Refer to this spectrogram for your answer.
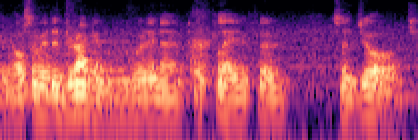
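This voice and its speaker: A man speaks with a Yorkshire accent. There is music in the background and audible room echo. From northern England, Huddersfield, West Yorkshire. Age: 80s+. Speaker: war-time eyewitness. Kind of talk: oral history interview. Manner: halting, with repetitions.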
